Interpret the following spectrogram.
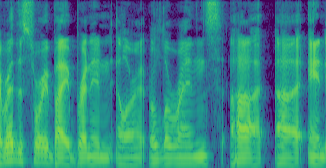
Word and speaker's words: LRNZ: Uh, he goes by the name LRNZ, which we're never sure if that's supposed to be pronounced Lorenz. We just say Lorenz, but his name Okay.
